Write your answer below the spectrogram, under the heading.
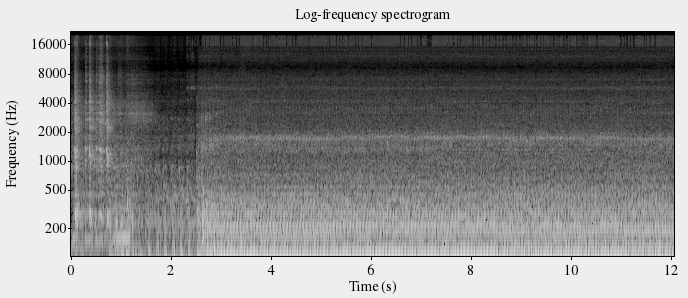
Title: cold hard start china quad access 300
